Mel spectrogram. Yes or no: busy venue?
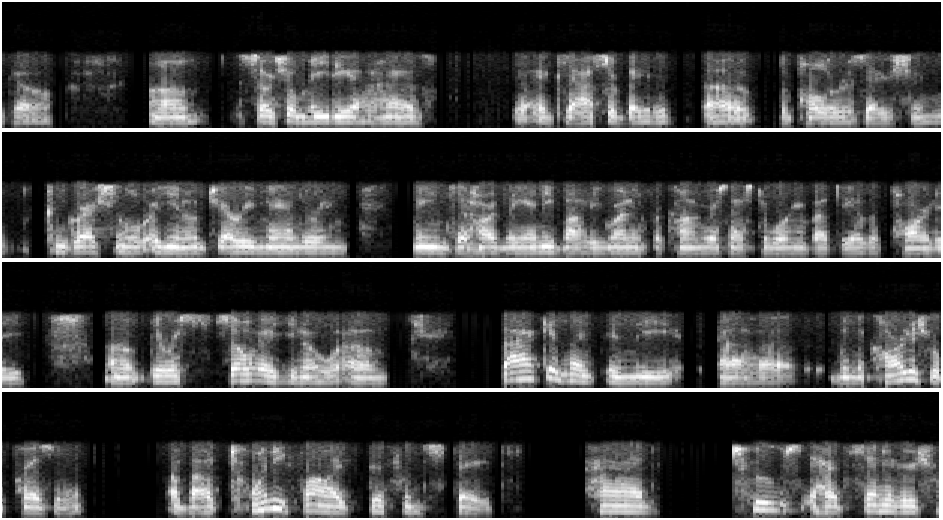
no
